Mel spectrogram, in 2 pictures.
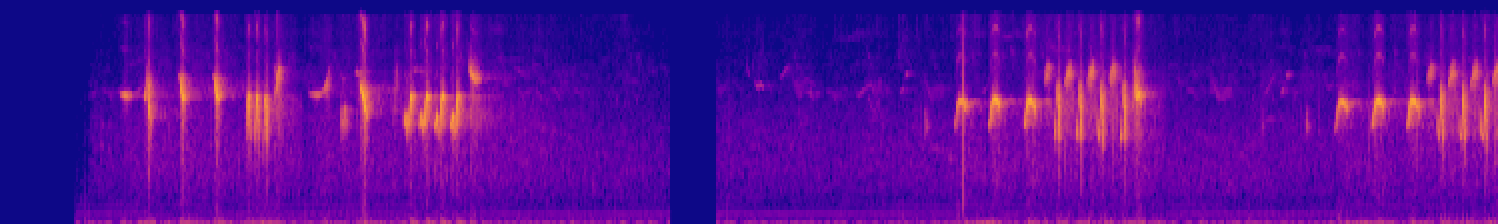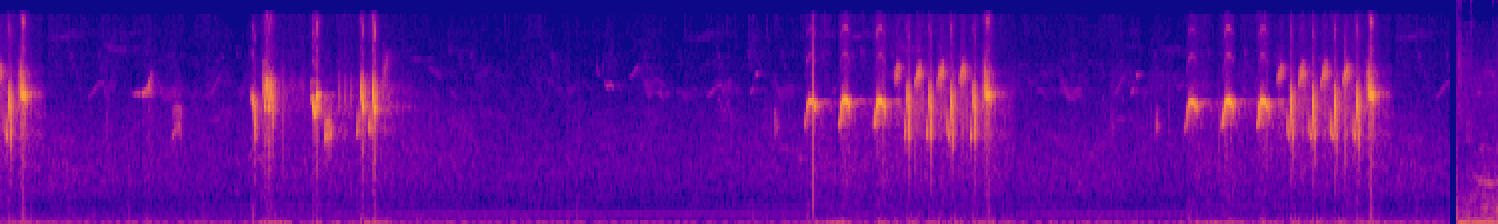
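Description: A songbird singing short phrases, each a few clear notes followed by a quick run of notes, repeated every few seconds.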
